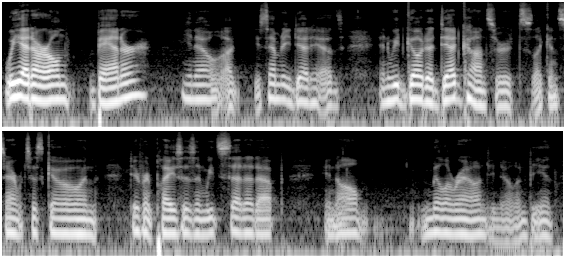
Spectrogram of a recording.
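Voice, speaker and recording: Gravelly-voiced woman in her seventies. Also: a bass voice, moderate pace, few pauses, mellow. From California. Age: 70s. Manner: rambling, chatty, laughs often. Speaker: guest. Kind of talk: casual interview storytelling.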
